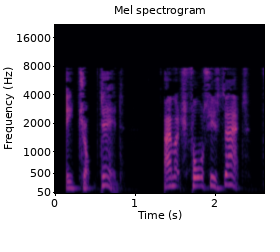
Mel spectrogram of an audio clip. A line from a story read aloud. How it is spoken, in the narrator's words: Vimes shouted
